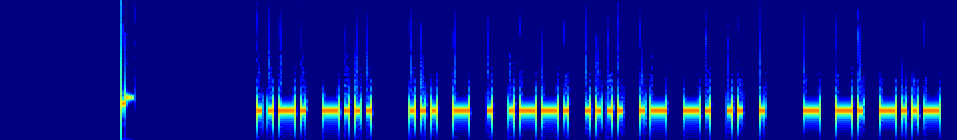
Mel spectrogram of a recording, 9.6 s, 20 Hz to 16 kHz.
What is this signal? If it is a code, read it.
Morse code, heard as a keyed tone, about 22 wpm, 700 Hz. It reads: FB STEPHANIE TNX
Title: Practice QSO - Exchange 3 - More Info - 22wpm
